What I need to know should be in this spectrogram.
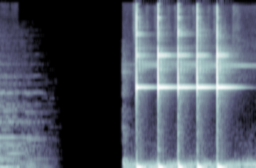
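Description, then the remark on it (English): Five quick, evenly spaced taps knocked on a window pane, each sharp strike leaving a faint bright glassy ring, in a steady rhythm with nothing else around them. “Hire one of our professional window knockers to rap, tap, tap your vic in the morning or whenever.”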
